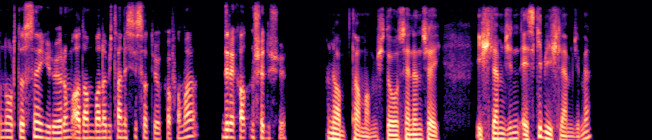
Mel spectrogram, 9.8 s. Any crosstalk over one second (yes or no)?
no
